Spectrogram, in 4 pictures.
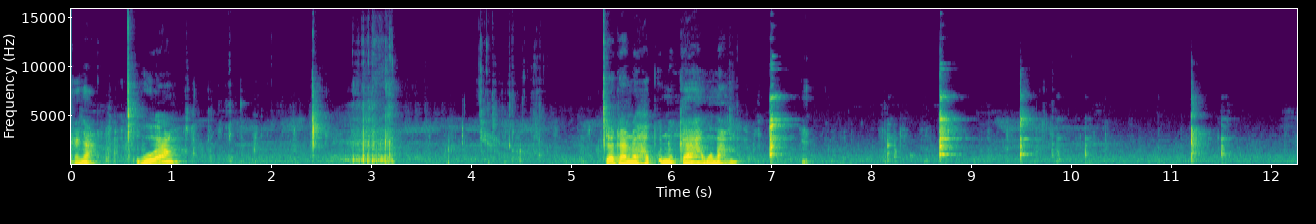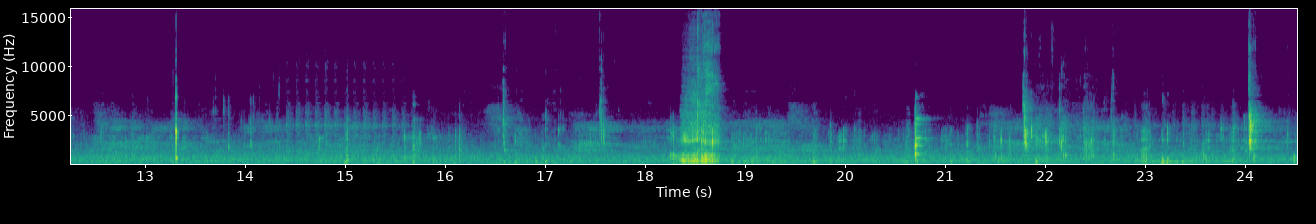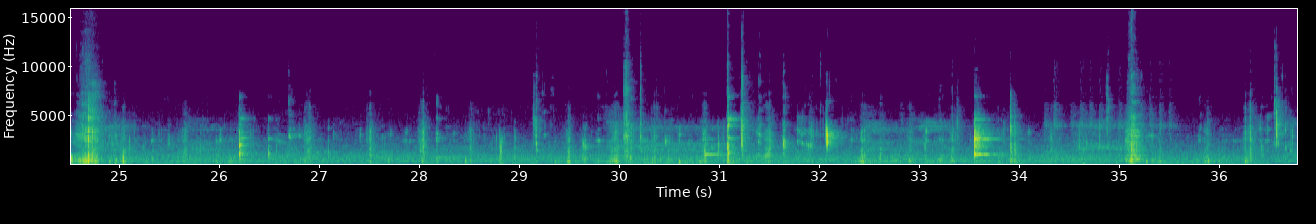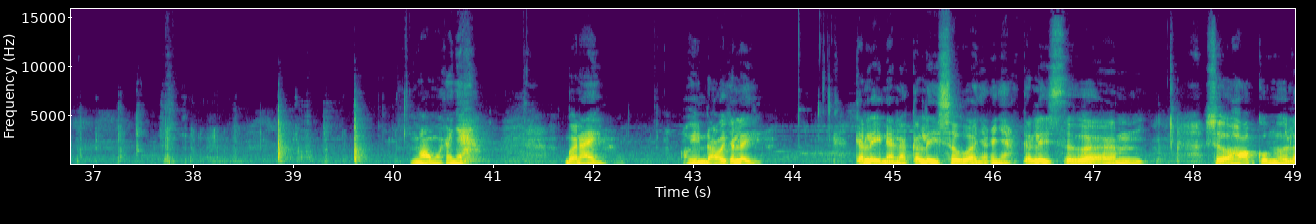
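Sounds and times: chewing: 0.3s - 5.4s, 12.6s - 40.2s
slurping soup: 2.6s - 3.4s.

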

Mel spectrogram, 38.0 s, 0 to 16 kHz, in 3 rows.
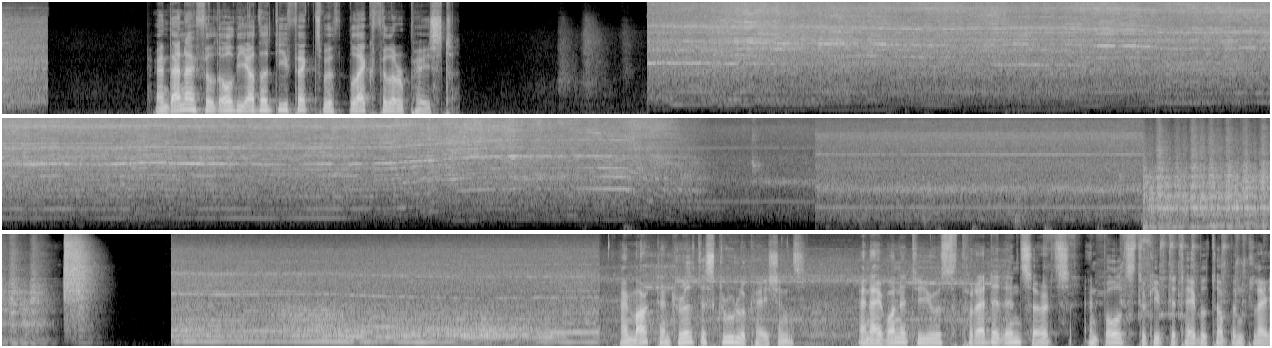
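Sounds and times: circular saw cutting wood: 0.0s - 0.5s, 6.5s - 25.8s, 27.1s - 38.0s
steady machine whine: 27.1s - 35.4s.

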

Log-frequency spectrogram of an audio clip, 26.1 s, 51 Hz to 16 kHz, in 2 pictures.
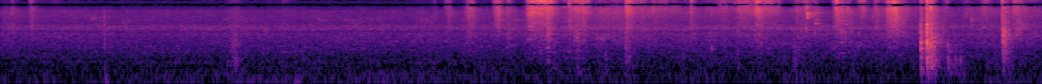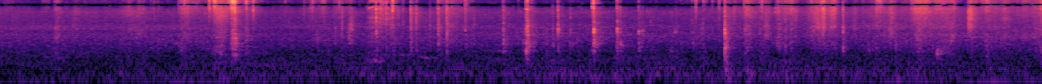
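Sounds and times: cables rustling: 13.6s - 26.0s.

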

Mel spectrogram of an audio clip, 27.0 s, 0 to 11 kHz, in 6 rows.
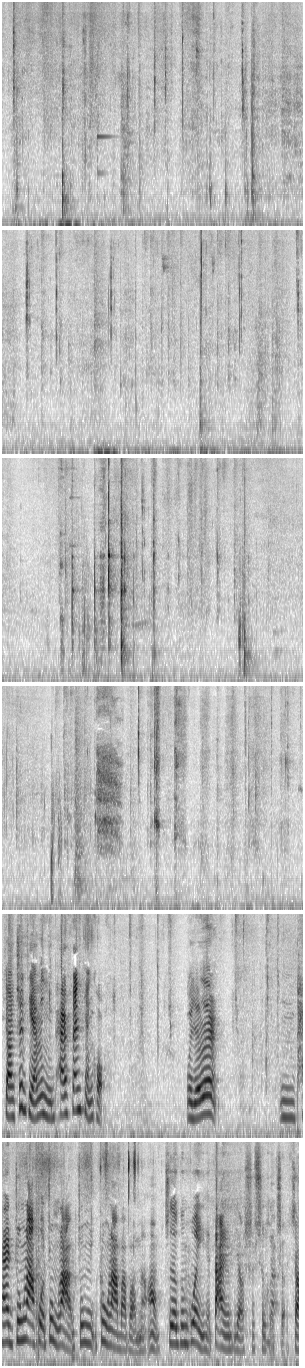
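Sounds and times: dishes clicking and knocking: 10.0s - 11.4s.

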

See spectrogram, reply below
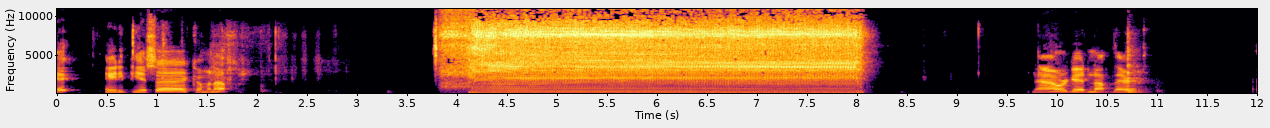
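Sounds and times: compressed air hissing: 3.8s - 8.2s
pneumatic engine running fast: 3.8s - 8.2s.

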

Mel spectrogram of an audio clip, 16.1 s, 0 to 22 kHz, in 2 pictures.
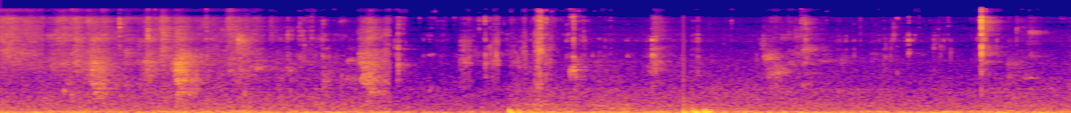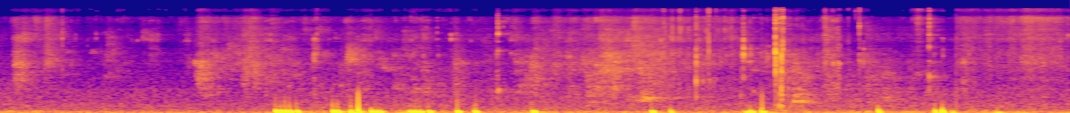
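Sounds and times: person chewing: 0.7s - 16.0s
low bumps: 10.0s - 12.2s.

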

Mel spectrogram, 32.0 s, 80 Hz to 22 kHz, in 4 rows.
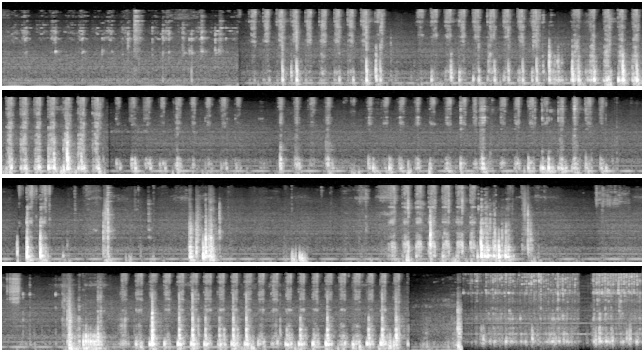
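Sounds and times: metal file rasping on threads: 0.0s - 15.6s, 20.8s - 22.1s, 25.5s - 29.1s.

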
